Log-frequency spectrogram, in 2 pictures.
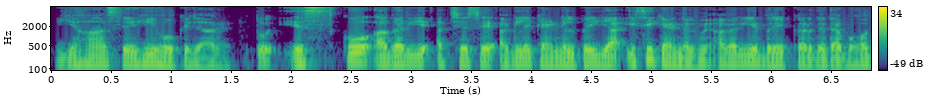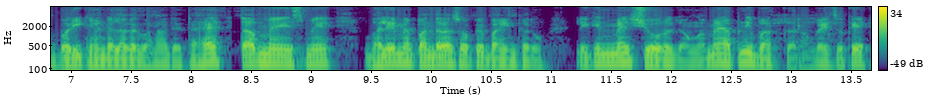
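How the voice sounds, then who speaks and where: A man's voice: on the low side, brisk, hardly any pauses, dark tone. A man with an Indian accent walking through a stock chart in a casual, explanatory way, often checking in with his listeners. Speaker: stock market educator.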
